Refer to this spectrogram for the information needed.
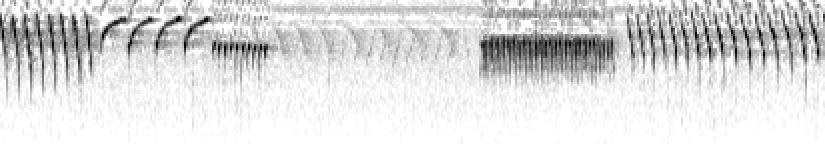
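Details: Canary singing a master song meant to set off other canaries: quick pulsed trills and a few rising swoops, a short pause, then a harsh dense buzzing roll and a final rapid trill.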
